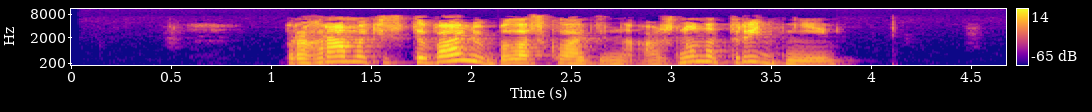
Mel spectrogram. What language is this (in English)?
Belarusian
